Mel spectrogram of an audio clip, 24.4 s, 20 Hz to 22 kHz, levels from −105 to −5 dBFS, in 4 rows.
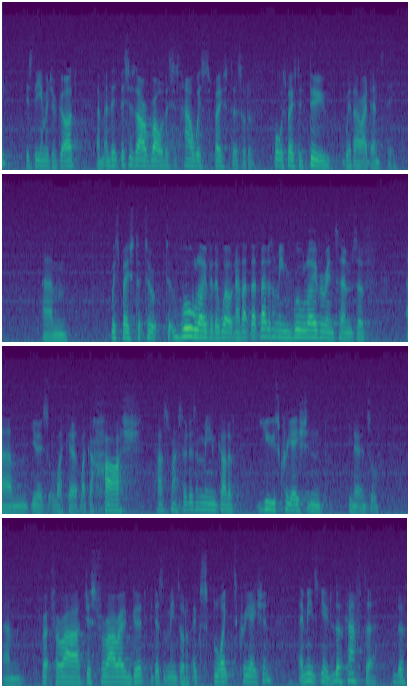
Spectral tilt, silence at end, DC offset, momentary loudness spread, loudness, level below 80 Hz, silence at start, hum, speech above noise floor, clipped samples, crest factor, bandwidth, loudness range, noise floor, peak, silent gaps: -7 dB/octave; 0 s; under 0.1%; 15 LU; -49 LUFS; -72 dBFS; 0 s; none; 21 dB; under 0.1%; 22 dB; 19 kHz; 9 LU; -69 dBFS; -28 dBFS; none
